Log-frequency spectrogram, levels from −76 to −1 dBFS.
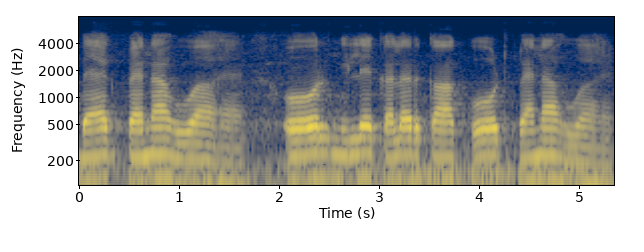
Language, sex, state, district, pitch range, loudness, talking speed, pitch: Hindi, male, Delhi, New Delhi, 105-115 Hz, -15 LUFS, 135 wpm, 110 Hz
